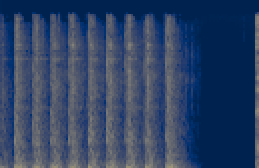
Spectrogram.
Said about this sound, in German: Plötzlich klopfte es laut an der Tür.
